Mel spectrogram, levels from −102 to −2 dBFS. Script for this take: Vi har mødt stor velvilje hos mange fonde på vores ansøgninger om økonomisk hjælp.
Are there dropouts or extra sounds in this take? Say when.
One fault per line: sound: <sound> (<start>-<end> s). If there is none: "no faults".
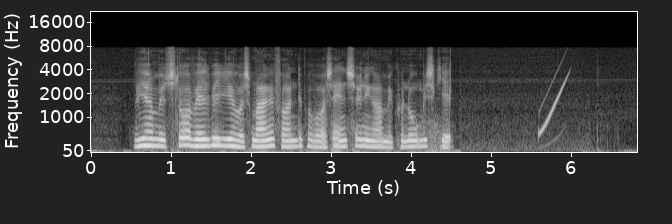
sound: chirp (5.6-6.0 s)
